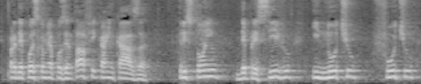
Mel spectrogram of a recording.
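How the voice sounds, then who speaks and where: A man in his fifties talks straight to camera, earnest and encouraging, stacking up lists and asking the listener rhetorical questions. His voice sits a bit high for a man. A faint hiss runs under the recording. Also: darkish tone. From Brazil. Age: 50s. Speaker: psychologist host. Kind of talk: motivational talk to camera.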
